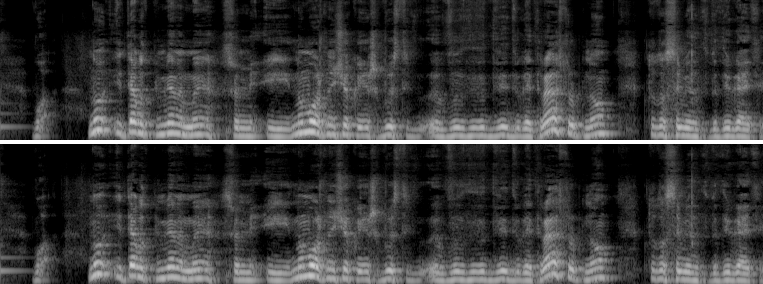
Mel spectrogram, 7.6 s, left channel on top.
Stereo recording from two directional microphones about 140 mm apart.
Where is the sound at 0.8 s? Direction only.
40° left (ahead or behind).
